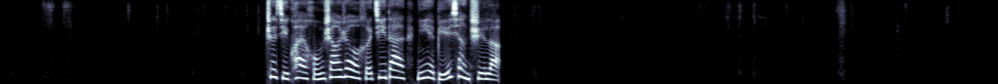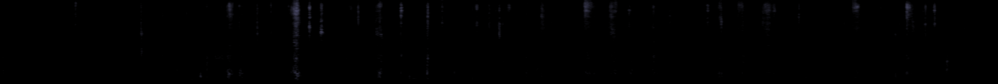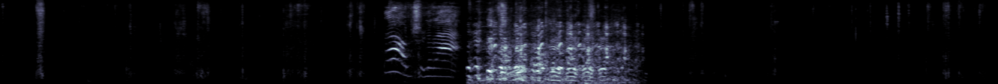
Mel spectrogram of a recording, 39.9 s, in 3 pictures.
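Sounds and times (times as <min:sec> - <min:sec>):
person chewing mouth clicks: 0:00.0 - 0:03.5, 0:06.8 - 0:31.7, 0:35.2 - 0:39.9
faint steady hum: 0:32.8 - 0:39.9.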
